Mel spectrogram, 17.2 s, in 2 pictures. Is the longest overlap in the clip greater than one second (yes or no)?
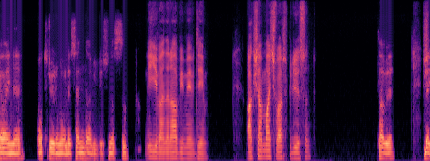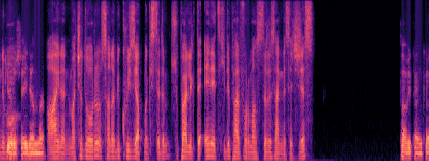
no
